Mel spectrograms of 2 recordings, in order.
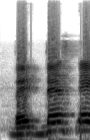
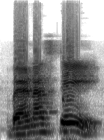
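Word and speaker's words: Wednesday: போடக்கூடாது judge okay judge வெட்னஸ்டே நம்ம படிப்போம் இல்லைங்களா வெட்னஸ்டே இல்ல வெனஸ்டே வெட்னஸ்டே English English medium பசங்கலாம் இத கரெக்ட்டா சொல்லுவாங்க வெட்னஸ்டே w டி போடணும் ஆனா உச்சரிப்புல சொல்லக்கூடாது w வே டி விட்டுட்டு என் S Venice DA ஒய் டே வெனஸ்டே வருதுங்களா f ஆர் ஐ டி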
